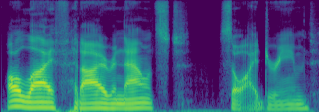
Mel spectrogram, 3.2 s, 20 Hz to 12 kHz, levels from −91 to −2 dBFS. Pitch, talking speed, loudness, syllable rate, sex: 105 Hz, 150 wpm, -17 LUFS, 4.0 syllables/s, male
